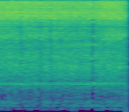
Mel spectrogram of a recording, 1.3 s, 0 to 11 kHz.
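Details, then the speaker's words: Axminster Deluxe bowl sander with 120-grit discs, contact point at the wheel's sweet spot: steady airy hiss with no chatter or grab as the pad spins and cuts cleanly, normal sanding contact. "the sort of sound you want to hear. Quite happily. So it's all about trying to find a sweet spot on this wheel that spins it, and you get the best sanding."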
